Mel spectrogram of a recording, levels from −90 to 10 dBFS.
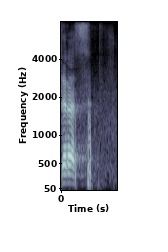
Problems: background sounds at intervals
